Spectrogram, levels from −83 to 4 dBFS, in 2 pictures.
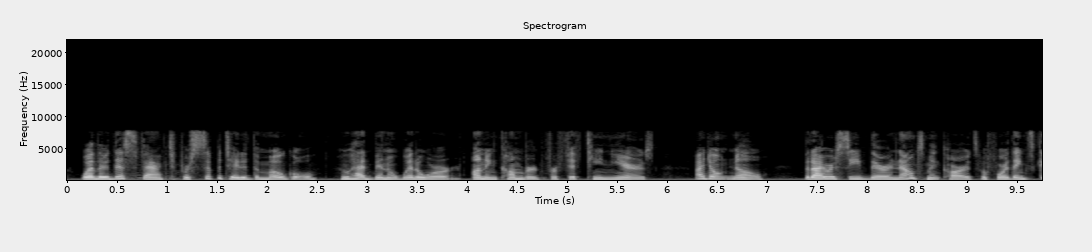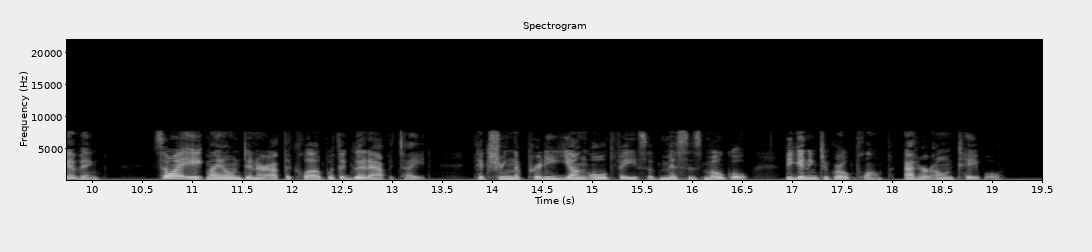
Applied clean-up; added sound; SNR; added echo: none; none; none; none.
